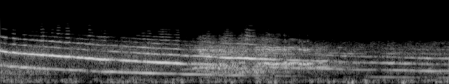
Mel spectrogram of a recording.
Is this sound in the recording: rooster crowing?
no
